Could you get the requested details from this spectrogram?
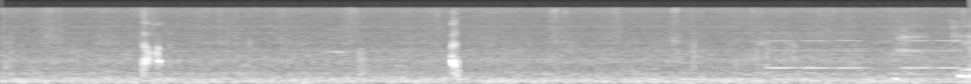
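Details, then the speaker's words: Two brief, sharp little catches about two seconds apart over a steady low room hum, from a baby girl with hiccups. Hiccups. "you have the hiccups? Do you have the hiccups?"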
